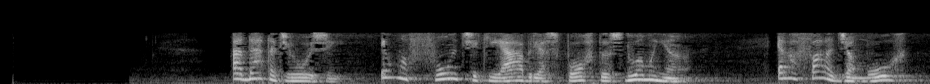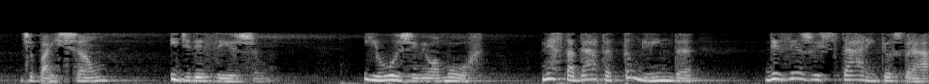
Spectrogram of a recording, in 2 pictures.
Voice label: Aniversário Feminino, Telemensagens; Aniversário Encontro Feminino

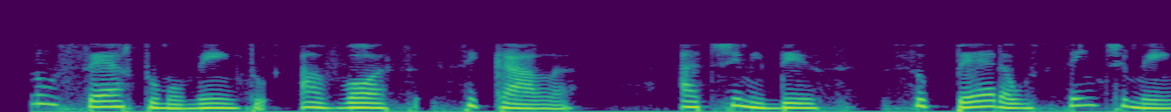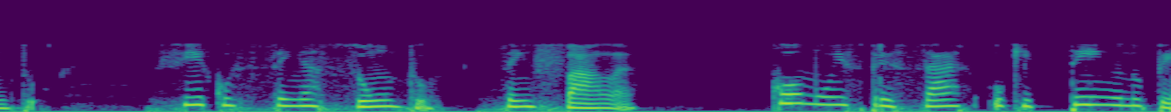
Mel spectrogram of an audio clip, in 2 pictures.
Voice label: É SÓ OLHAR - F, Românticas fem

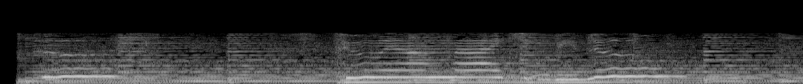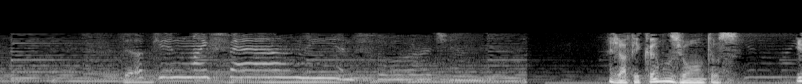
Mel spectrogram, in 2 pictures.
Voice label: Quer Namorar Comigo Masculino; Telemensagens; Pedidos

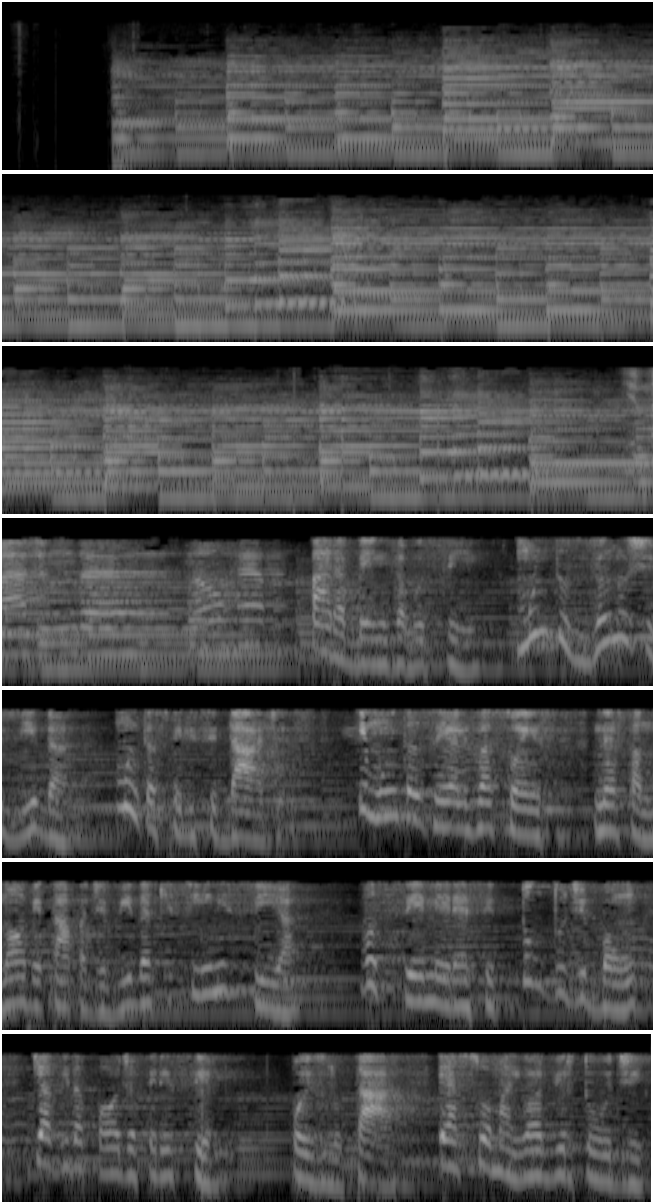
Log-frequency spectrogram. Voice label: ANIV. NEUTRO F

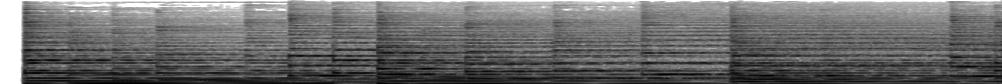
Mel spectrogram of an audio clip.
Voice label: ROM RECONCILIACAO POESIA FEM, Telemensagens

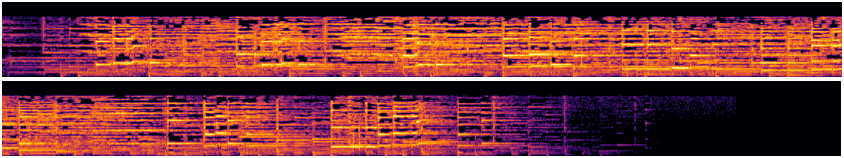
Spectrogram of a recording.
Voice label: PARAB. PROFISSIONAL M, Telemensagens; Empresarial; masc; Telemensagens 2017

